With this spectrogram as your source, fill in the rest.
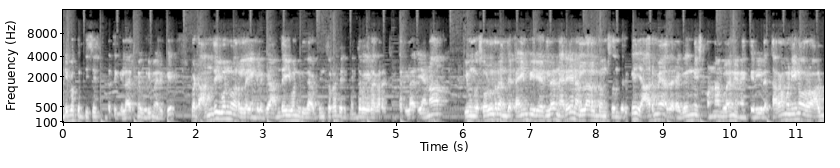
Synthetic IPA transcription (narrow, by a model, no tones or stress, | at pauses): ɐɳɖɪp̬ːaːkɐɖɪsɐspɐʈːɐt̪ːɯkːɯɛlːaːɾɯkɯmeːʊɾɪmaːɪɾɯkːɯ | bɐʈːɐnd̪ɐjʊʋɐnʋɐɾɐlːɐɛŋɡɐɭɯkːɯɐnd̪ɐjʊʋɐnɪlːɐɐpːɐɽɪnːsɔlːraːt̪ɪɾɪkːɛnd̪ɐʋɐɣɛɣlakɐɾɐk̚ʈːɐntɐɾɐlːɐʔeːnaː | ɪʋɐŋɡɐsɔlːɾɐɪnd̪ɐʈɐɪmpiːɾɪjɐɽlɐnɛɾɐjɐnɐlːɐaːlbɐmsʋɐnd̪ɪɾɯkːɯjaːɾɯmeːɐðɐɾɛkɐɡnespɐɳːaːŋɡɐɭaːnɛnɐkːɯt̪ɛɾɪjɐlːɐt̪ɐɾɐmɐninʊ̃ɔɾɯaːlb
